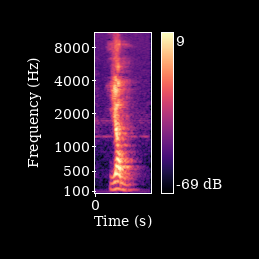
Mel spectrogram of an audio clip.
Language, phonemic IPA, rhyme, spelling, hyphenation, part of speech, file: Dutch, /jɑm/, -ɑm, yam, yam, noun, Nl-yam.ogg
- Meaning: 1. yam, a tropical vine 2. its edible root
